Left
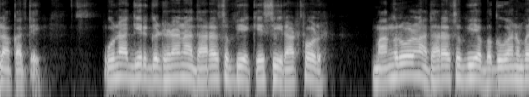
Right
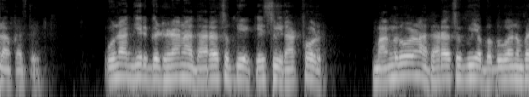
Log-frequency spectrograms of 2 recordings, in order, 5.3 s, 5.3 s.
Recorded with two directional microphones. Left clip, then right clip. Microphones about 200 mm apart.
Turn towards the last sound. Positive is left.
turn(degrees=30)  # may be behind; listen again after turning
